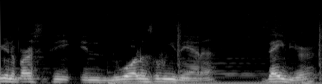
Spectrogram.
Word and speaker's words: Xavier: Xavier, but it's spelled with an X.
